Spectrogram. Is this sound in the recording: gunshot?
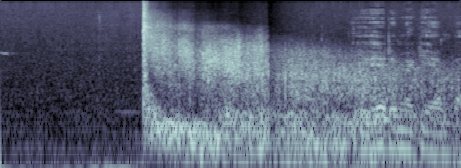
yes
